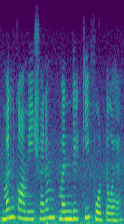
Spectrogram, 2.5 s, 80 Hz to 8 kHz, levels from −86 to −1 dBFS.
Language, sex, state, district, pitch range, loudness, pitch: Hindi, female, Uttar Pradesh, Lucknow, 265-305 Hz, -14 LUFS, 275 Hz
